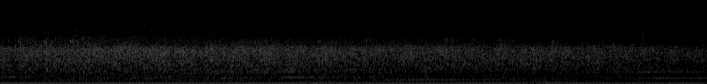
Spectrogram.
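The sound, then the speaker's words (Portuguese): An audience at a church service claps for God in a steady, dense wash of applause that holds evenly for about seven seconds, with faint sustained tones humming underneath and no voices on top. “Mesmo no escuro, dá uma salva de palmas a Ele.”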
